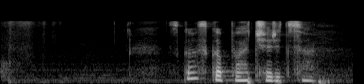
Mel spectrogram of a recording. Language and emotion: Russian, sad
